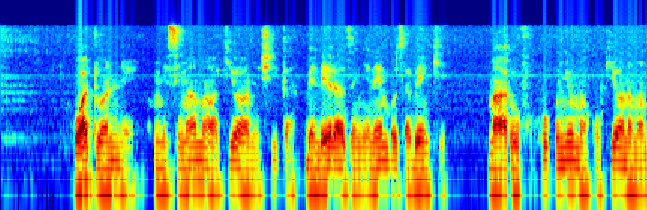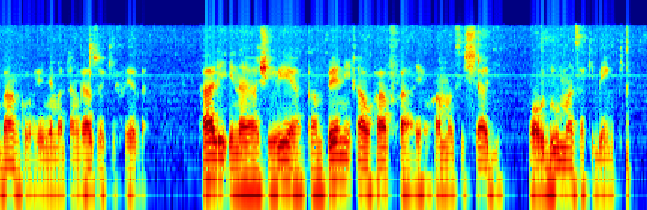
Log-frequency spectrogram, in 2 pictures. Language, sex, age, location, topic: Swahili, male, 25-35, Dar es Salaam, finance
